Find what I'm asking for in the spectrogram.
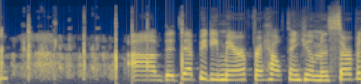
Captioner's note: applause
